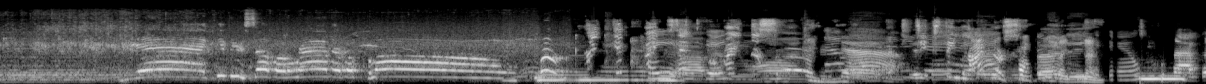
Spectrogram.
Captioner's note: applause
